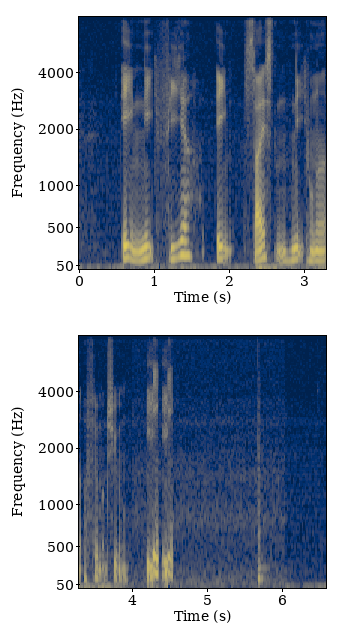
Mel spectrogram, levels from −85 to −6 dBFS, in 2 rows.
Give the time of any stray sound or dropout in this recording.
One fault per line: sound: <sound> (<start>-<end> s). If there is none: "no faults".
sound: laugh (4.2-4.6 s)
sound: thud (5.7-5.9 s)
